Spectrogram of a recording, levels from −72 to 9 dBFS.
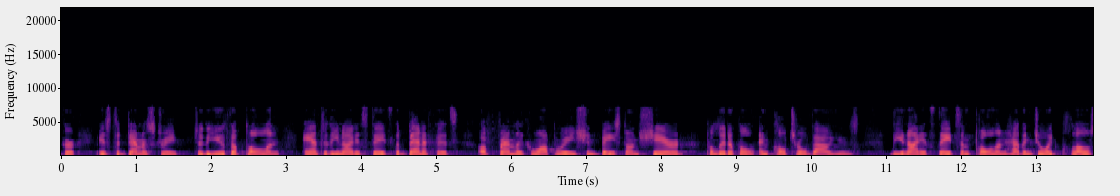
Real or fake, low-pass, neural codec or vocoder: fake; 7.2 kHz; codec, 44.1 kHz, 3.4 kbps, Pupu-Codec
